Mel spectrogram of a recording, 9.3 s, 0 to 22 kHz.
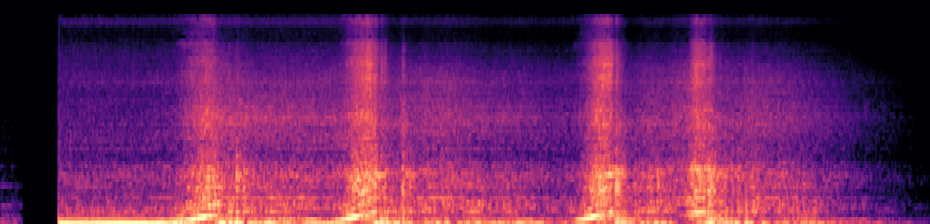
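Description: Range Rover P525's 5.0-litre supercharged V8 running at idle through its quad exhaust, revved in four short blips, two close together about 2 and 3.5 seconds in and two more about 6 and 7 seconds in. The sound fades out near the end.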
